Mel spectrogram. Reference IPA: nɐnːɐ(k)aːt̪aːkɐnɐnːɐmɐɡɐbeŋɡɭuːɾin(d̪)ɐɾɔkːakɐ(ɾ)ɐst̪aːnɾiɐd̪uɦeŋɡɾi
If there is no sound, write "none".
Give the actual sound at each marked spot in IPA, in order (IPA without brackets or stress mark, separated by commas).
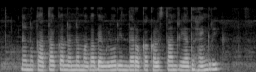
k, d̪, ɭ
